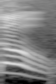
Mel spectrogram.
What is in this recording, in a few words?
"dou4", mandarin, female; 逗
